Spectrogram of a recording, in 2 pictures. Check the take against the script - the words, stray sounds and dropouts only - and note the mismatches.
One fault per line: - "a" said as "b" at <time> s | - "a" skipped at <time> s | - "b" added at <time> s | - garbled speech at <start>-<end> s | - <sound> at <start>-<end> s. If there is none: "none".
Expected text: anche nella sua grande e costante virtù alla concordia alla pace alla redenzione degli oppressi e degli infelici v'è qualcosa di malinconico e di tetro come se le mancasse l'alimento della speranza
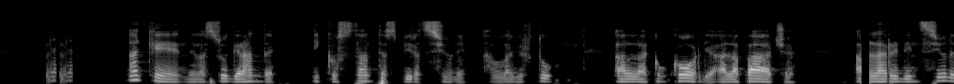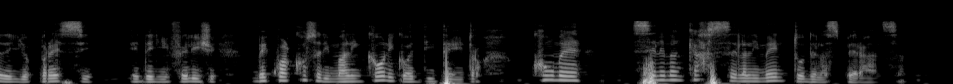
- laugh at 0.5-0.7 s
- "aspirazione alla" added at 3.8 s
- dropout at 8.6-8.7 s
